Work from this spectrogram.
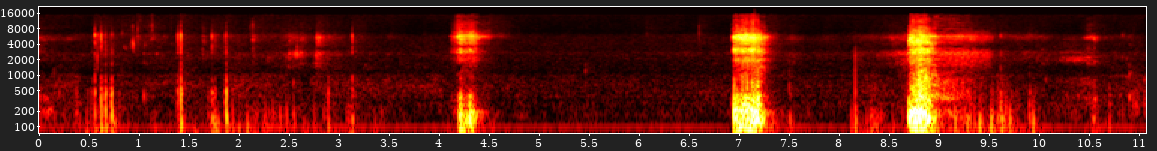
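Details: Fami, a pet dog, having a reverse sneeze: three sharp, harsh snorting bursts, at about four, seven and nine seconds, with soft snuffling and faint clicks between them.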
